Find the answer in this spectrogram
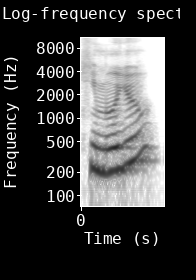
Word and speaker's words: Kimuyu: Duncan Kimuyu. Did I pronounce it correctly?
